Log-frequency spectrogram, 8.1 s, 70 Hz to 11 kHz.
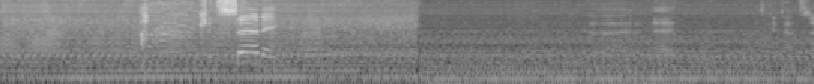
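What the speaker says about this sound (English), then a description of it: "Good start engine number 2." Piston engine of a Beechcraft Duchess Model 76 starting up in the X-Plane 12 flight simulator, a steady low idle drone with a brief rising whine midway, continuing under a short spoken remark.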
